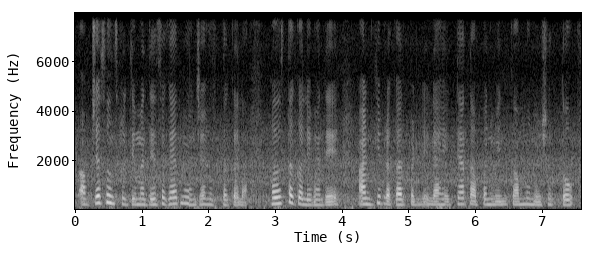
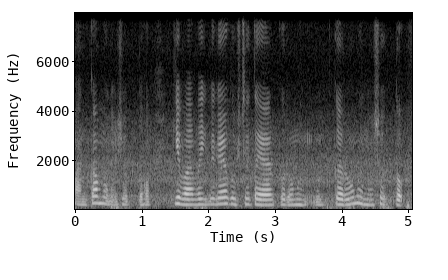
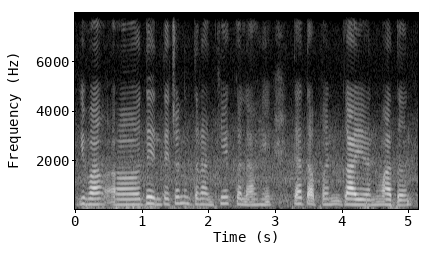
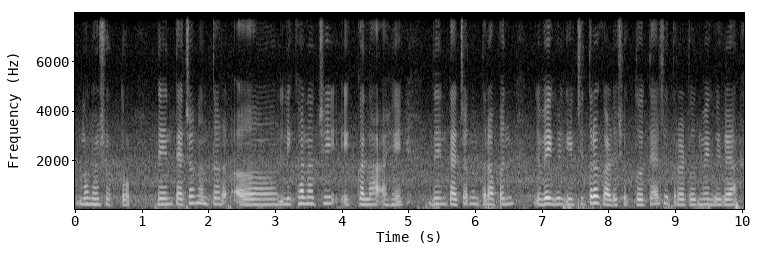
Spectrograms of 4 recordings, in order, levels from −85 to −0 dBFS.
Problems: constant background noise, background conversations at intervals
